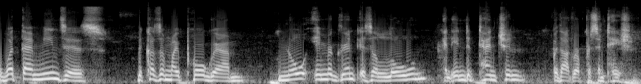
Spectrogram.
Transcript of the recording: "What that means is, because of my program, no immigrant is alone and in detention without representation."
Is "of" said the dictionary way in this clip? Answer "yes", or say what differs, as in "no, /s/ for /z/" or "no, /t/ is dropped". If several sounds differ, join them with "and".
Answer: yes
